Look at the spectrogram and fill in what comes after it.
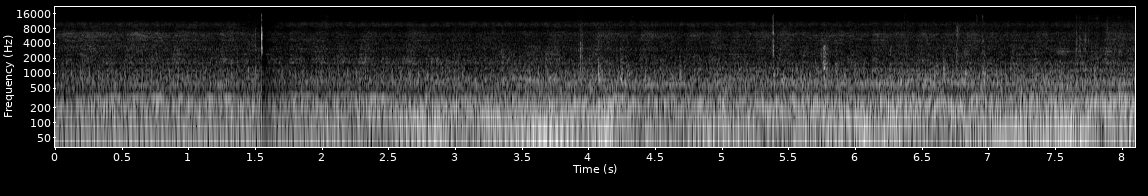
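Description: Car engine running, heard from inside the cabin, a steady low rumble that grows a little stronger about two and a half seconds in as the car drives along. A single sharp click about one and a half seconds in.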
